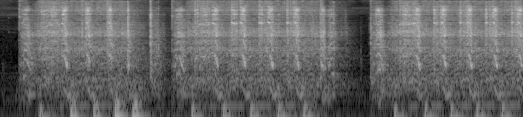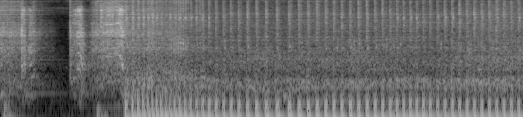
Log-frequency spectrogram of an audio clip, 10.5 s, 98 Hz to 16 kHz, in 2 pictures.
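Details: Ego LC 125 scooter cold morning start after DIY service: several bursts of cranking, then it catches and settles into a steady, even idle; normal, only slightly noisy when cold.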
